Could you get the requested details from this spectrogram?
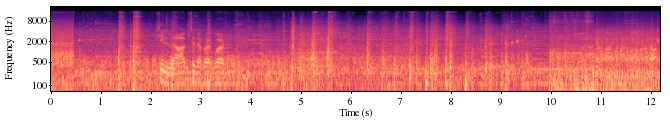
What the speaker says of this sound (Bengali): দূরে দেখো যাচ্ছে ট্রেন, একটা মেমু ট্রেন যাচ্ছে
